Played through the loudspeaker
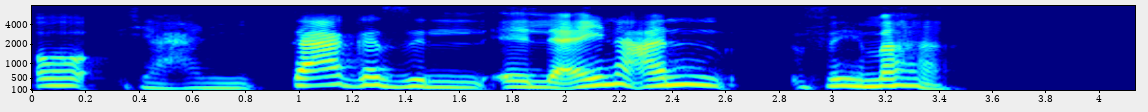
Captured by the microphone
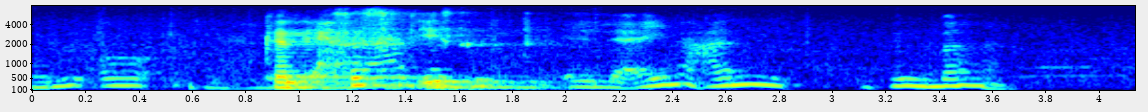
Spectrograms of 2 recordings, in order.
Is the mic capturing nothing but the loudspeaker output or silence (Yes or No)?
No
